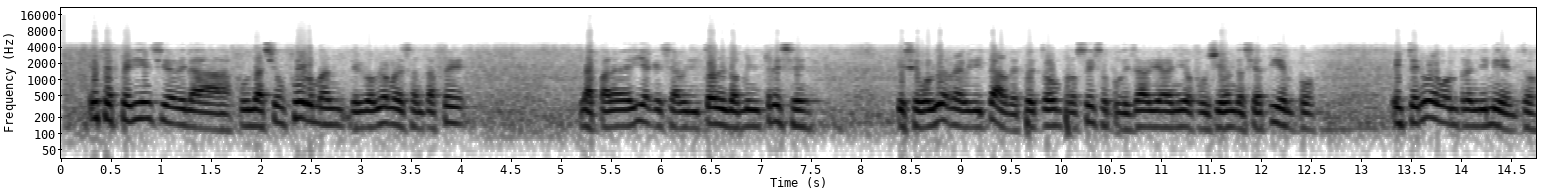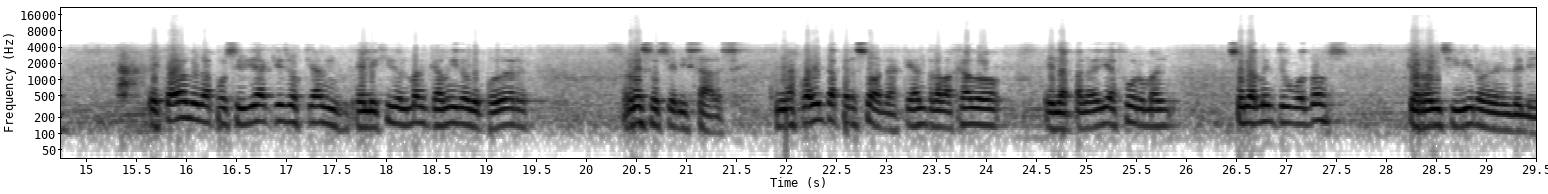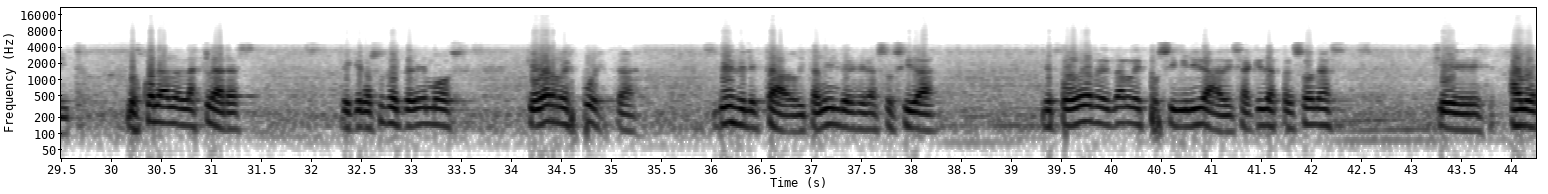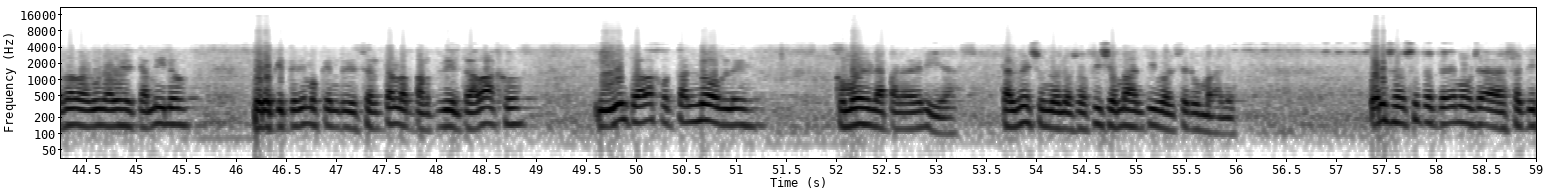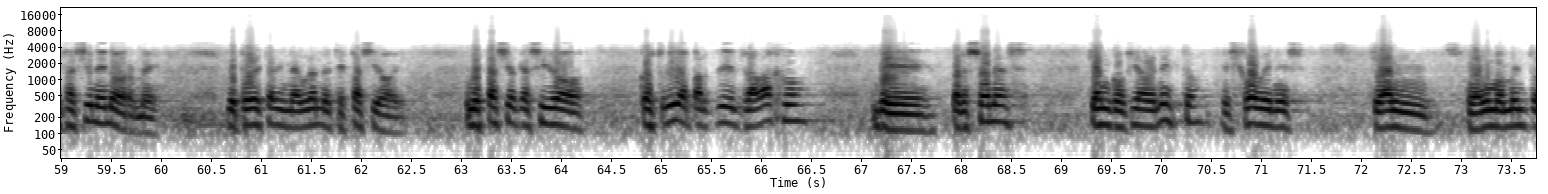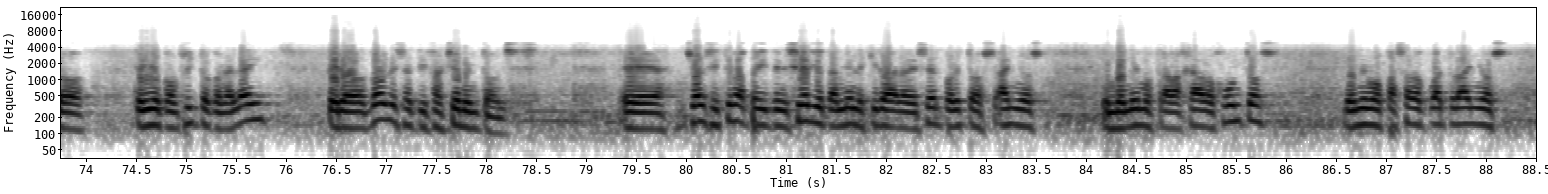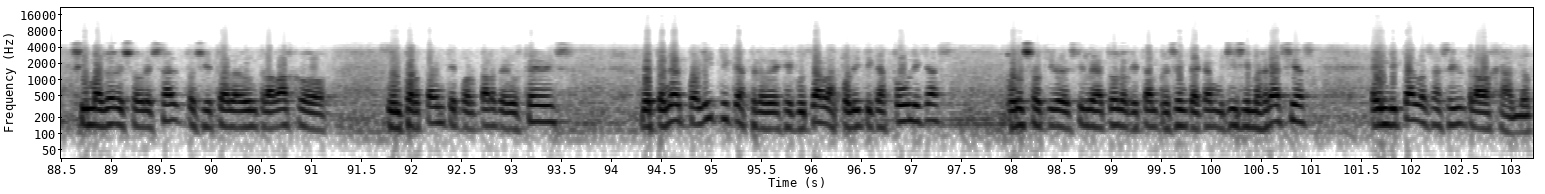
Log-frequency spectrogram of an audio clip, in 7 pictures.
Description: “El Estado y la sociedad deben brindar posibilidades de reinserción a aquellas personas que han errado alguna vez el camino”, afirmó Bonfatti al inaugurar el salón de ventas “La Sarita del Norte” en Blas Parera al 8800.
Palabras de Antonio Bonfatti.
